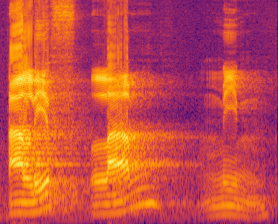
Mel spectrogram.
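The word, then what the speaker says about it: الم: Lam ini panjangnya enam harakat. Enam harakat. Nah. Mim bertemu dengan mim ini namanya idgham. Mimi ditahan 2 sampai 3 ketukan atau harakat.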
